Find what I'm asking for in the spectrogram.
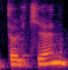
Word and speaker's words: Tolkien: je dis Tolkien par habitude, parce que c'est comme ça que Christopher, Bailey, Adam et Rachel Tolkien prononcent leur nom.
